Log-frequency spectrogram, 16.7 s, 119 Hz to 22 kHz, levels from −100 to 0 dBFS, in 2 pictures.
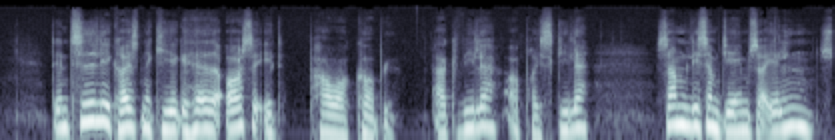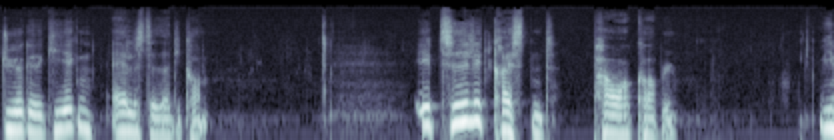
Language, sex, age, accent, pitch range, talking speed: Danish, female, 60-79, native, 155-185 Hz, 95 wpm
